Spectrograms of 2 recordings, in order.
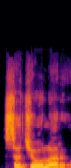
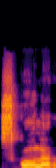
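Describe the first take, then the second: First: The middle consonant is said as 'ch'. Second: The middle consonant is said as 'k'. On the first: The speaker calls it wrong. "दोनों ही word गलत read किए हैं" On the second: The speaker calls it right. "सी एच का उच्चारण हमने ध्यान रखना है, कै करना है"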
